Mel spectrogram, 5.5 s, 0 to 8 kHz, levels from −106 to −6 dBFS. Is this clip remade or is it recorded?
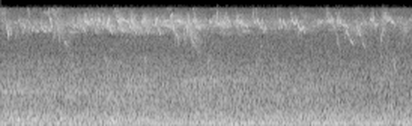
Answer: recorded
